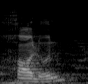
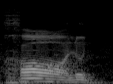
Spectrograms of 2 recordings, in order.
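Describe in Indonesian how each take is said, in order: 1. Vokal pertama pendek. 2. Vokal pertama panjang. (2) "yang benar khalun. Ya, ada panjang di sini"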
